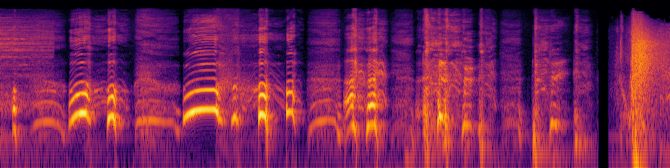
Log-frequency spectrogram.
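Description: A man's fit of laughing and coughing: a run of short, loud bursts of voice broken by gasps.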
